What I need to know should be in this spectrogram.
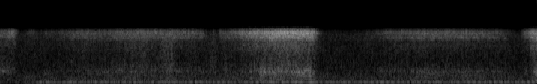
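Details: Someone snoring while asleep.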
